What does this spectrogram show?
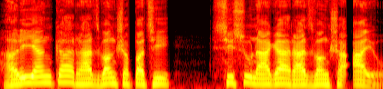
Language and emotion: Nepali, neutral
